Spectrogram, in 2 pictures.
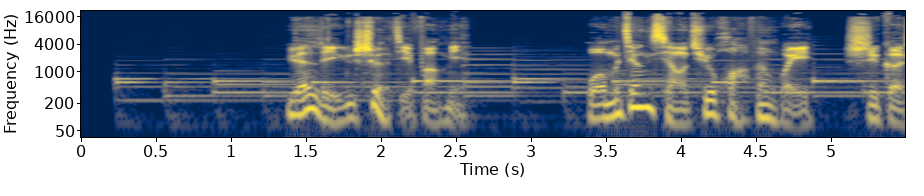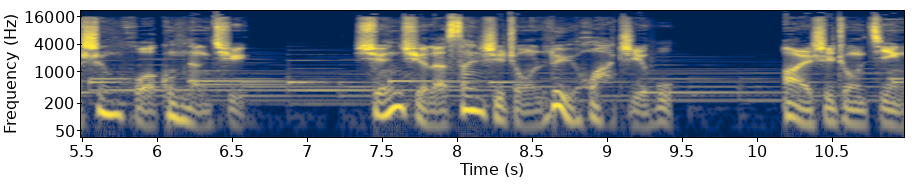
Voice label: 男, 项目专题片

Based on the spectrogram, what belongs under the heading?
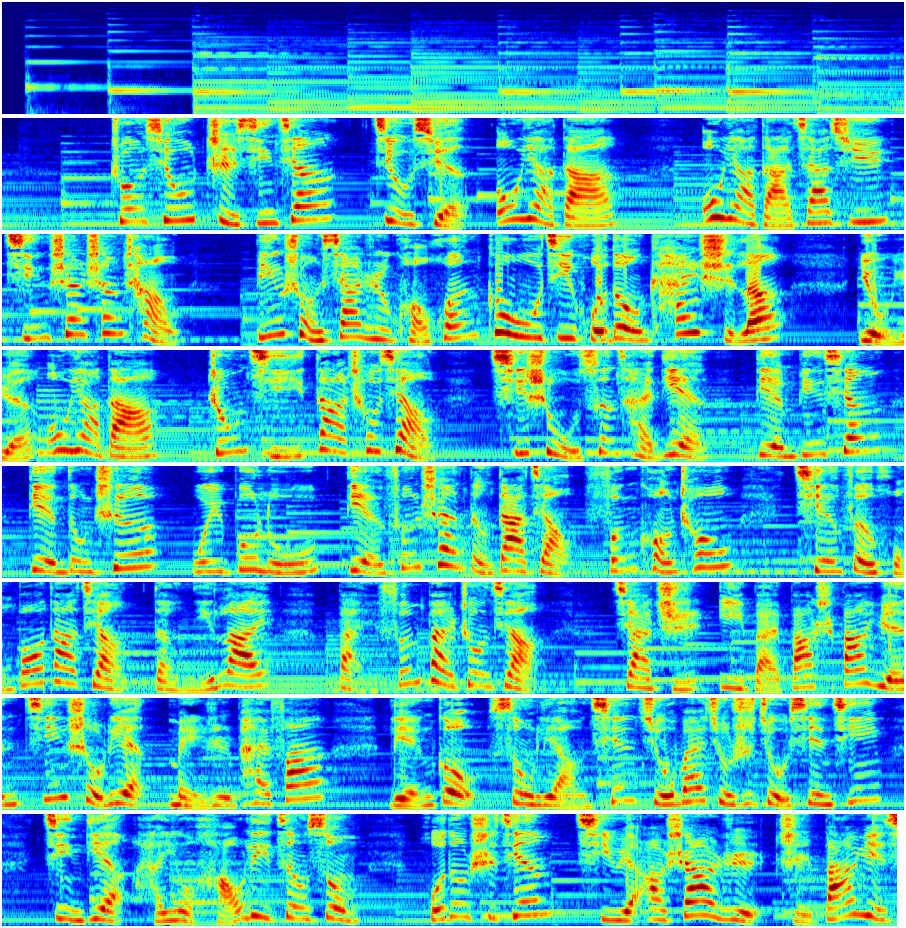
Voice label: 女 促销 温柔版

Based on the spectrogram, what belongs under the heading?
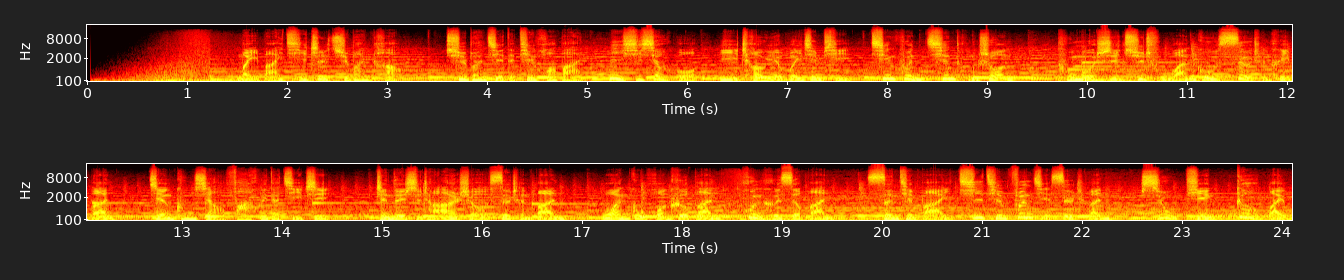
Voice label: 大气轻快 广告 美白极致祛斑套, 男

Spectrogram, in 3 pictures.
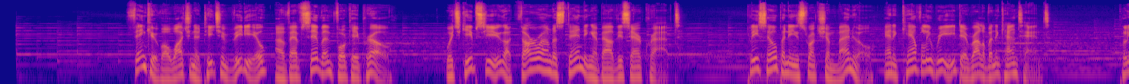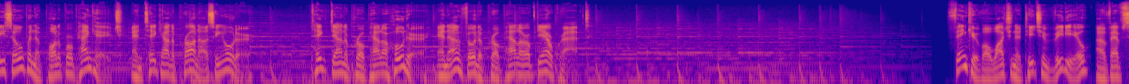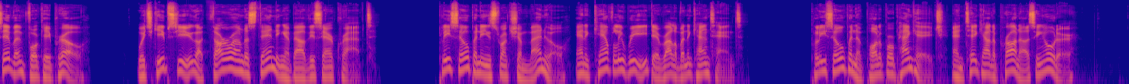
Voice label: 男 英语 解说专题; F7-4K-PRO

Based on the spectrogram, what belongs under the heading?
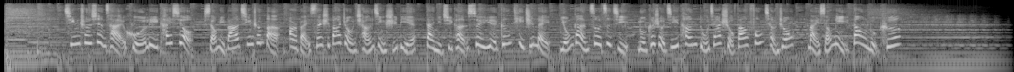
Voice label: B女 促销 青春时尚; 鲁科

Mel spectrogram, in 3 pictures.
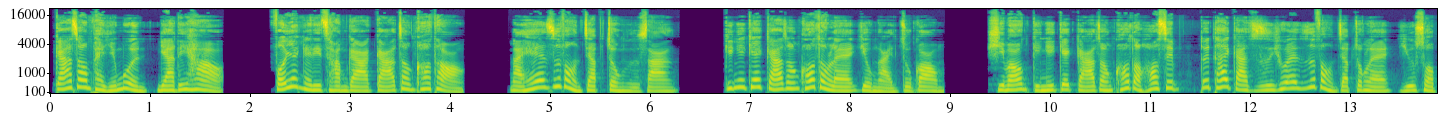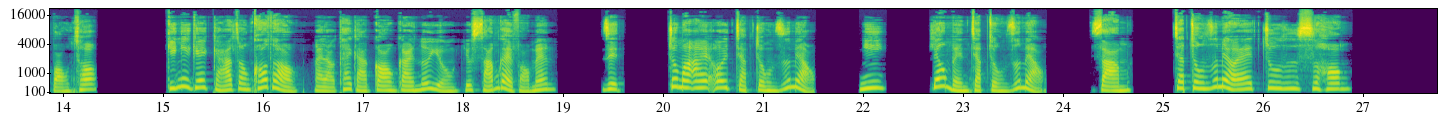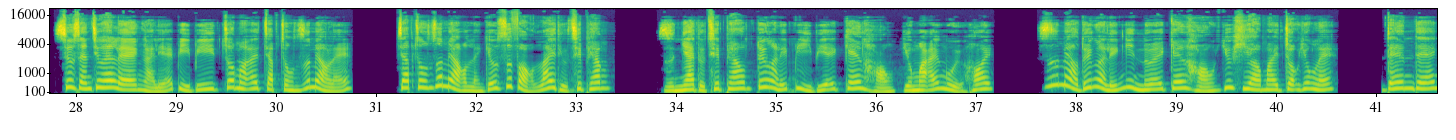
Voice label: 女 客家话 专题

